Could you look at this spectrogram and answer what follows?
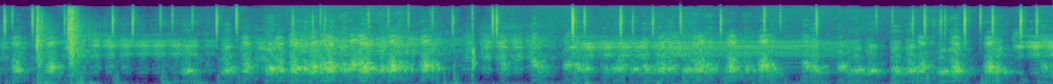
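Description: Chickens in the video game Minecraft cluck in short, repeated bursts at close range, several calls overlapping in an uneven rhythm against a faint background.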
